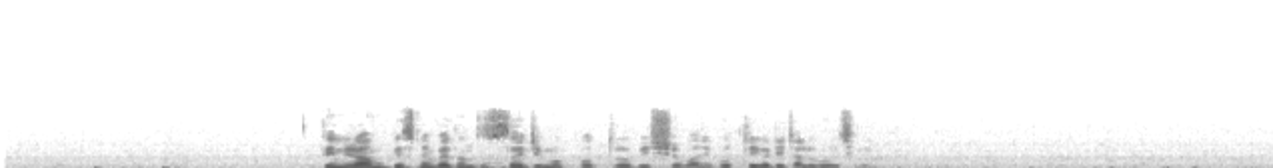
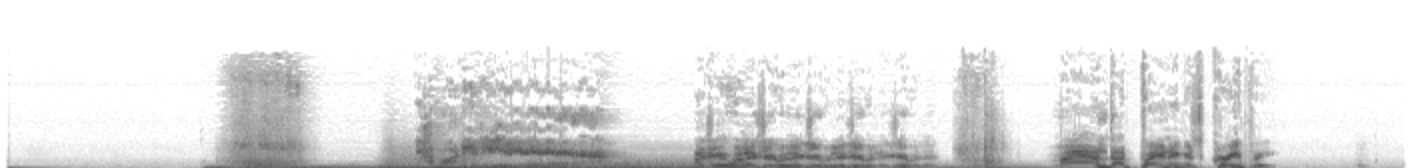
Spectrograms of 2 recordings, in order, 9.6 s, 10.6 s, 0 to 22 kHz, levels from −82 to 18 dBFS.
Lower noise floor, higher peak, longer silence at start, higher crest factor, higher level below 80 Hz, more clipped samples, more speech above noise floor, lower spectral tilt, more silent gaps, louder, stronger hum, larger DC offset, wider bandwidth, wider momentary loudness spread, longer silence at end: first, -61 dBFS vs -55 dBFS; about the same, -6 dBFS vs -6 dBFS; first, 0.7 s vs 0.05 s; first, 26 dB vs 16 dB; second, -54 dBFS vs -34 dBFS; neither; about the same, 34 dB vs 36 dB; about the same, -5.5 dB/octave vs -5 dB/octave; neither; second, -28 LUFS vs -19 LUFS; neither; neither; second, 8 kHz vs 15.5 kHz; about the same, 11 LU vs 13 LU; first, 0.55 s vs 0.4 s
